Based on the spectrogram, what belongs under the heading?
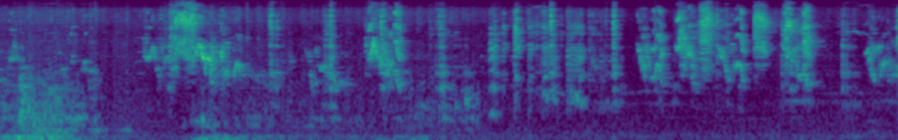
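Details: Pair of budgerigars kept for breeding, chattering in quick, scratchy chirps and clicks, with brief sharp squeaks, over faint low rustling at the start.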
